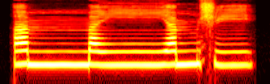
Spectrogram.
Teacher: کلمت امن میں میم پہ تشدید ہے، لہذا ہمیں یہ حرف کو 2 حرف کے برابر پڑھنا ہے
